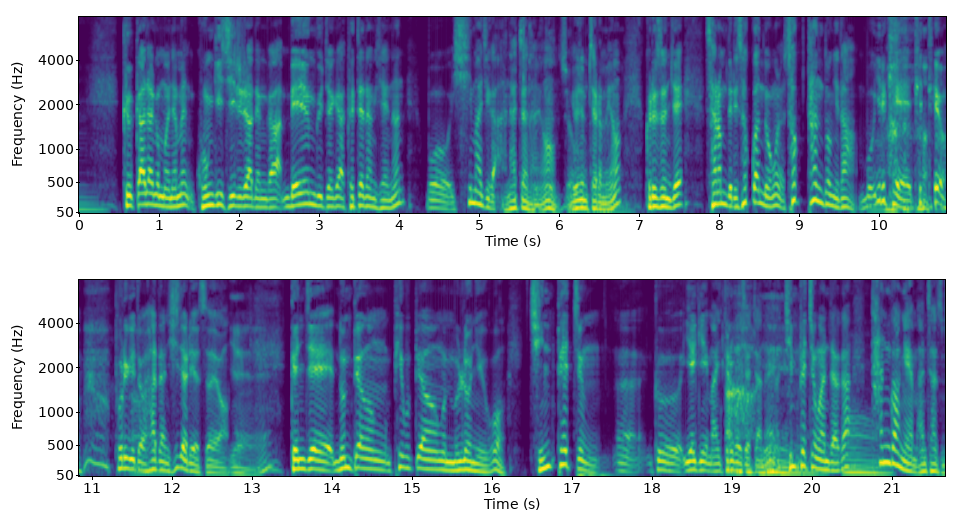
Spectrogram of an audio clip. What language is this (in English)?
Korean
